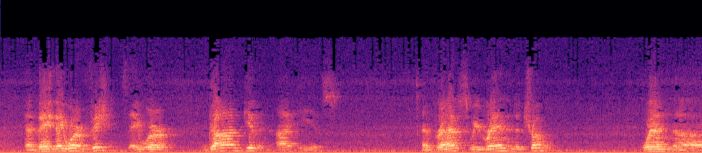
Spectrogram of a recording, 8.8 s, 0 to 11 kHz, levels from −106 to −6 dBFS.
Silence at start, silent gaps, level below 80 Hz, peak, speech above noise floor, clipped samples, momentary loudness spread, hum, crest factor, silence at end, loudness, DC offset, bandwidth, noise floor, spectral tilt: 0 s; none; -52 dBFS; -4 dBFS; 21 dB; under 0.1%; 24 LU; none; 16 dB; 0 s; -19 LUFS; 3%; 7.8 kHz; -40 dBFS; -7.5 dB/octave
